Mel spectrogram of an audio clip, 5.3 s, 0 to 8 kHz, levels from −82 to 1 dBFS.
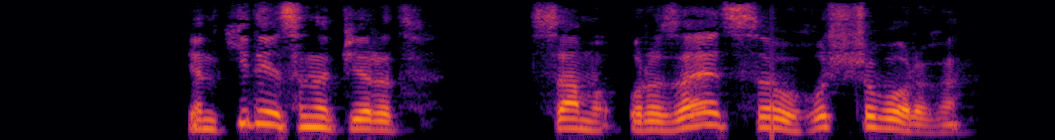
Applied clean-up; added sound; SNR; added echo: none; none; none; none.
